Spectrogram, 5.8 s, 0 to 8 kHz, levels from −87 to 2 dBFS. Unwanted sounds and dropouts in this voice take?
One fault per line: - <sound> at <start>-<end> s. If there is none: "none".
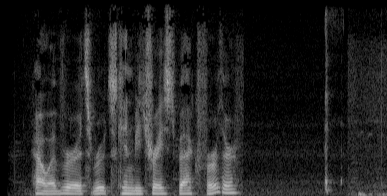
- cough at 4.9-5.2 s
